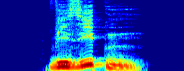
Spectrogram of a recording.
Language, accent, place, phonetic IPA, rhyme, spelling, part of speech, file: German, Germany, Berlin, [viˈziːtn̩], -iːtn̩, Visiten, noun, De-Visiten.ogg
- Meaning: plural of Visite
